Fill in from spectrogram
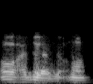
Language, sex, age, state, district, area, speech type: Manipuri, male, 30-45, Manipur, Kangpokpi, urban, conversation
